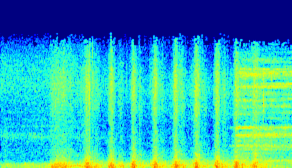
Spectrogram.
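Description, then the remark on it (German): A recorder pushed into freshly ground malt picks up a dry, gritty rustling that pulses in a quick, steady rhythm, about ten crunchy surges over a constant hiss, with no voices. “Wenn man ein Aufnahmegerät in fertig gemahlene Malz reinsteckt, klingt das übrigens ungefähr so.”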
